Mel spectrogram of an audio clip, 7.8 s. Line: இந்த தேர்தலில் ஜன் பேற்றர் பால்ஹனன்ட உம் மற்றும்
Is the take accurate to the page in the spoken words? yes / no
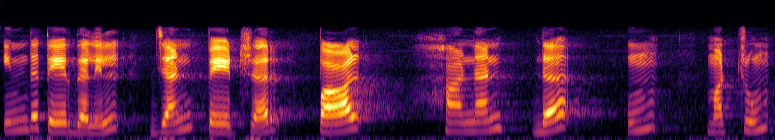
yes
